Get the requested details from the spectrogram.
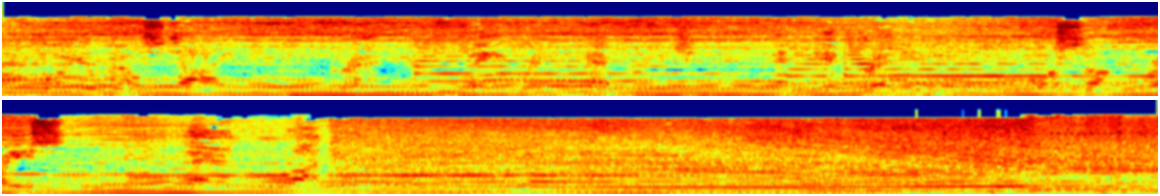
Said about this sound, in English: Drag racing, both now and then.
